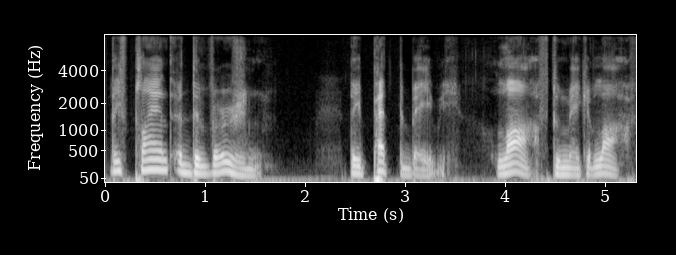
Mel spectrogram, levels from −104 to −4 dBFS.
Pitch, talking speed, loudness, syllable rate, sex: 115 Hz, 145 wpm, -22 LUFS, 5.0 syllables/s, male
